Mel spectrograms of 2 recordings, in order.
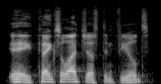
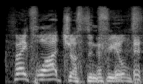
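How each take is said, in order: First: It is said in his normal voice. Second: It is said in a put-on joke voice.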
